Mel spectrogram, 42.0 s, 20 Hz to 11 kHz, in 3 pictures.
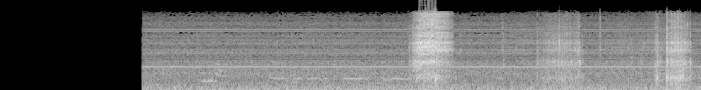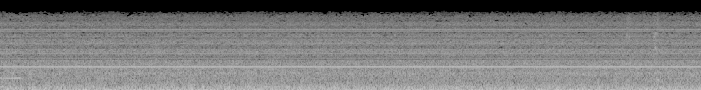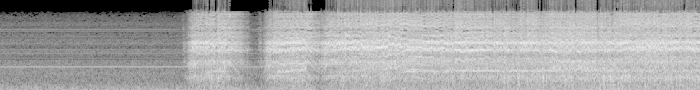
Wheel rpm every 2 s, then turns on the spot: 0, 0, 0, 0, 20, 0, 10, 0, 0, 0, 0, 0, 0, 0, 0, 10, 70, 130, 160, 160, 160.
12-14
